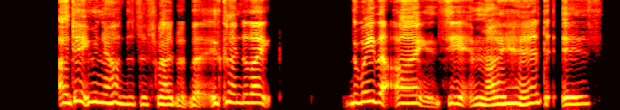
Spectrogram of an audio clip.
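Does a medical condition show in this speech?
Yes: cerebral palsy.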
